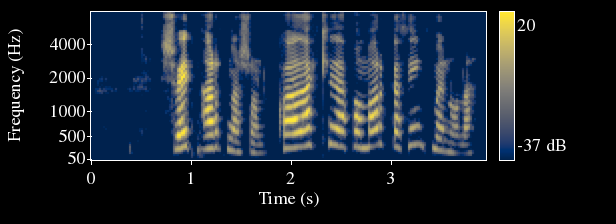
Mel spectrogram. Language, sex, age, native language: Icelandic, female, 60-69, Icelandic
